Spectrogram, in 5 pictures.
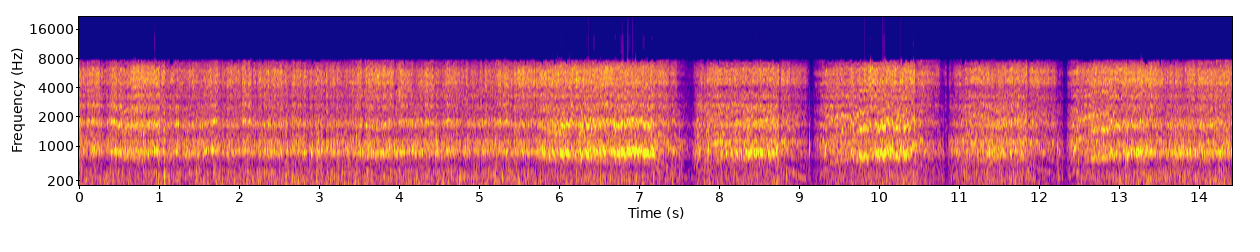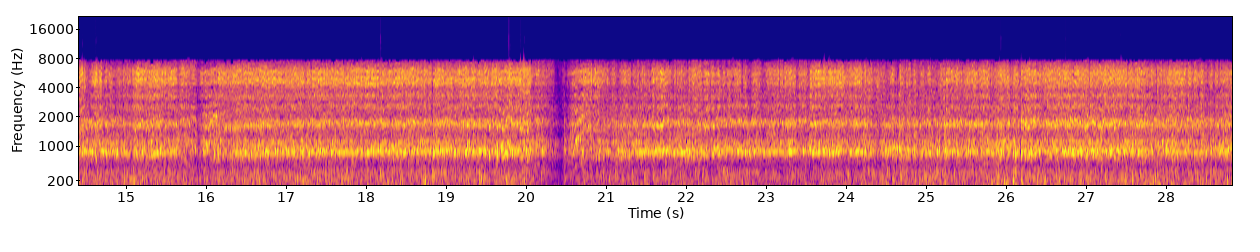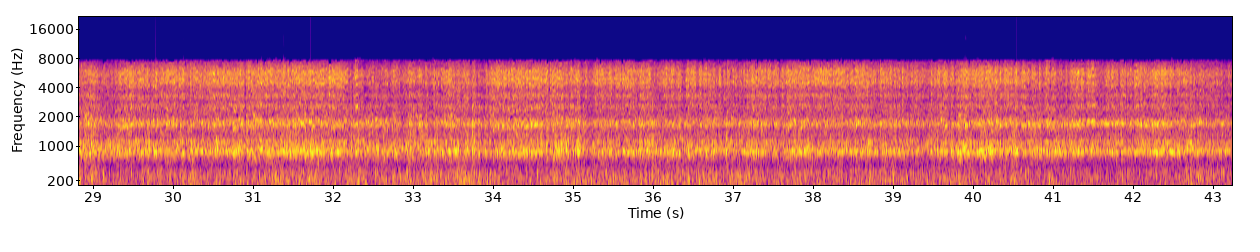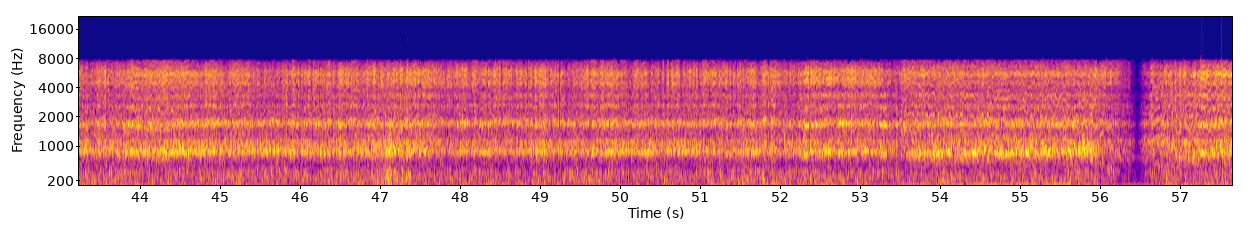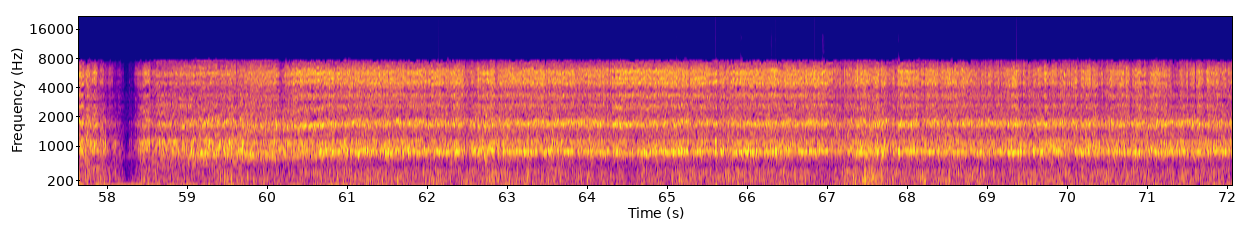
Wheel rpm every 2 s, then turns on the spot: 230, 230, 230, 160, 120, 130, 150, 210, 210, 220, 170, 230, 230, 230, 220, 230, 220, 220, 230, 230, 230, 230, 230, 230, 240, 230, 220, 180, 120, 130, 220, 230, 230, 230, 230, 230.
none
